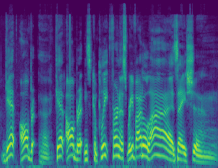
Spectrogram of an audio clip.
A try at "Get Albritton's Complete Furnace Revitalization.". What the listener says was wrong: Not bad. Maybe a little more on the zation.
